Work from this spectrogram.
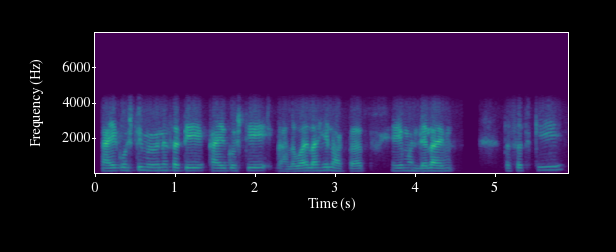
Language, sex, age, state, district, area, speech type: Marathi, male, 18-30, Maharashtra, Kolhapur, urban, conversation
